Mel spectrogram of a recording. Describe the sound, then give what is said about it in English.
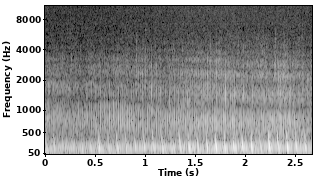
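Air Cav Huey military helicopters, with rotors beating in a steady, rapid low thump over a deep engine rumble that grows slightly louder and more pronounced. No voices are heard. “Huey's over there. Lots of Huey's.”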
